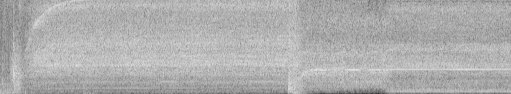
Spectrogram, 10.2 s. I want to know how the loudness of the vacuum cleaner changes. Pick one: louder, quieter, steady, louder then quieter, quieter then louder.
steady.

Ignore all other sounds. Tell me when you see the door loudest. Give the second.
6 s.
